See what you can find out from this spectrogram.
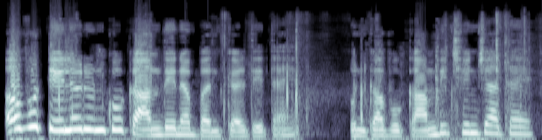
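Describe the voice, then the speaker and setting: A woman's voice: on the low side, sing-song, normal speed, no room sound. A woman narrating a scripted moral story as a storyteller.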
